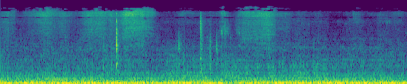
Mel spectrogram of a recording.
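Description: Toyota compact car driving slowly, heard from inside the cabin: a steady low rumble of engine and road noise.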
